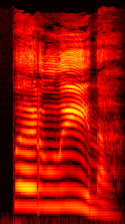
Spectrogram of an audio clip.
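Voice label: "pearl", British English; gcompris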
